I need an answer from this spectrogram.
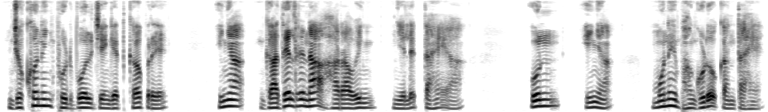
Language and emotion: Santali, sad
